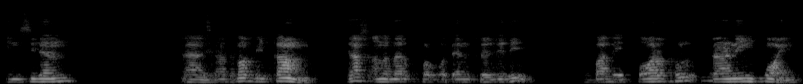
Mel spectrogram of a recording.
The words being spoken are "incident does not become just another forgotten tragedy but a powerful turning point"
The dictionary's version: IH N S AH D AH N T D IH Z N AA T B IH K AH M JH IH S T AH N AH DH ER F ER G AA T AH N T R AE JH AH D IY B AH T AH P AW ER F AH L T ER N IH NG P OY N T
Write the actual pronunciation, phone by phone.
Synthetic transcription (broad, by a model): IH N S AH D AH N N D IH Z N AA T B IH K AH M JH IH S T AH N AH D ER P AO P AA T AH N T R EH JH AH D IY B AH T AH P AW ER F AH L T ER N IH NG P OY N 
